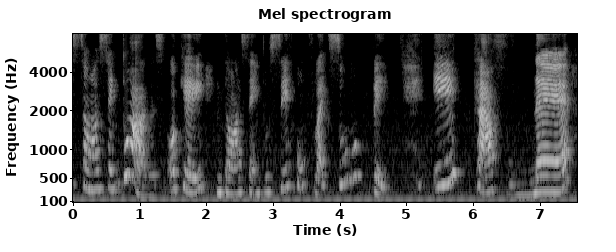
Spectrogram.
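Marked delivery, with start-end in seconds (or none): 5.4-7.5 cafuné said very slowly, "né" leaned on; teacher showing the final stress. Shown as a demonstration. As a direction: stretch cafuné out and land on "né". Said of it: "lá no né".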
